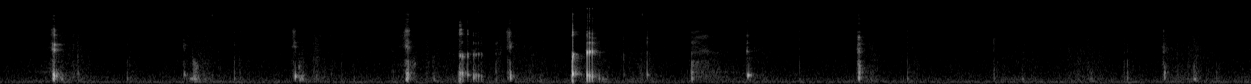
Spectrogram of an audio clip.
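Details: Repeated short, abrupt gulping sounds at irregular intervals, some with a slight voiced catch: bad hiccups.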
